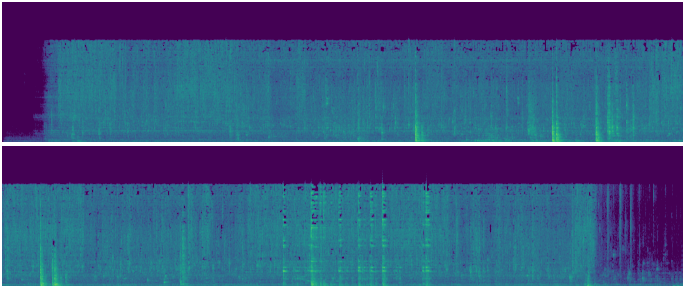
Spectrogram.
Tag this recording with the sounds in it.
running water, cutlery and dishes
